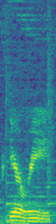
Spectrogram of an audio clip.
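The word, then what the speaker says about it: purée: I put the accent on the wrong E. It's puree.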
